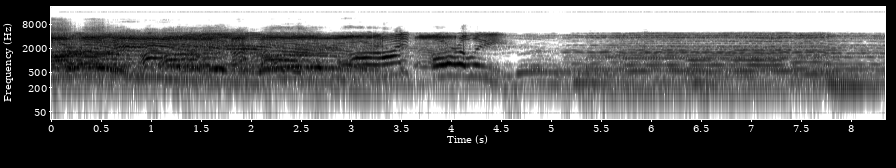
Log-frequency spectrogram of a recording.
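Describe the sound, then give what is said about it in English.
A crowd of many overlapping voices yells and whoops loudly for a performer, then after about four seconds subsides into a quieter, steady murmur of voices that continues to the end. “They're yelling for you”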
